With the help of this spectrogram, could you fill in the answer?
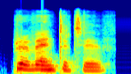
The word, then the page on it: preventative: Indian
